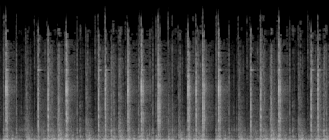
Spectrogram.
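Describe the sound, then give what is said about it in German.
A typewriter clatters as a book manuscript is typed in a study in the evening: many rapid, irregular keystrokes in a dense, steady run, with no voices. “verkriecht sich abends in sein Arbeitszimmer, um das Buch über Hamann fertig zu tippen.”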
